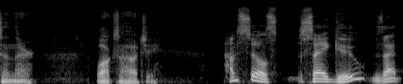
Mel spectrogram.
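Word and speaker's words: Waxahachie: southern Assemblies of God University the Lions uh wachi is that right yes sir wah I pronounced it right I saw it it's there's an X in there wachi I'm still sagu is that that's it yeah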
